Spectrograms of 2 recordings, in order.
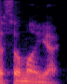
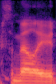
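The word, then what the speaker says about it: sommelier: almost like being a Somalia or Somalia depending upon which country you're in and how they pronounce it and I would get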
